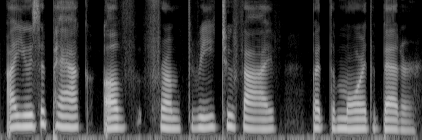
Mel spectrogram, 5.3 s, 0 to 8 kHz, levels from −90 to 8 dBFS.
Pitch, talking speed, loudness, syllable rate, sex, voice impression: 175 Hz, 160 wpm, -20 LUFS, 3.7 syllables/s, female, feminine, adult-like, relaxed, dark, slightly muffled, calm, slightly kind, modest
